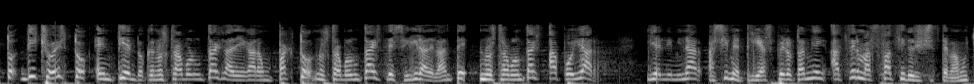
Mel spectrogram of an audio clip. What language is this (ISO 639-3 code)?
spa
